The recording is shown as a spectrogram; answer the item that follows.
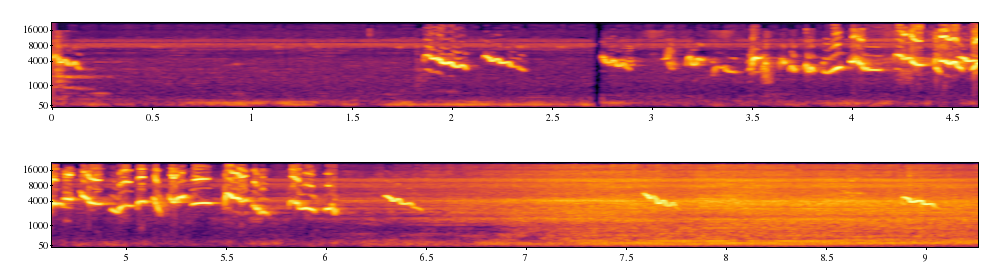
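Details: Lemon-bellied white-eye (kecial kuning), Lombok, ciak ciak chatter meant as a masteran lure: a few scattered high descending notes build into a dense burst of rapid squeaky chirps, then give way to steady hiss with two faint notes.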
